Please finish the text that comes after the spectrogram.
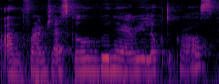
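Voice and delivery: ordinary delivery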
